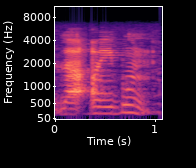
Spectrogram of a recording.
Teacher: لام زبر لا، عین زیر عی، لاعی، با دو پیش بن، لاعیبن، عین وسط حلق سے ادا ہوگی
